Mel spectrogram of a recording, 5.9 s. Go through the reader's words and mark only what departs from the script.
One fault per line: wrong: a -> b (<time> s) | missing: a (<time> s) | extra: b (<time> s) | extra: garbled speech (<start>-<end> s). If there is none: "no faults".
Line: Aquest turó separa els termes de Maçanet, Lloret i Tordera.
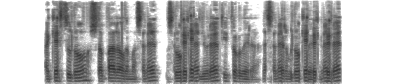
missing: els termes (1.8 s)
extra: garbled speech (2.5-3.0 s)
extra: garbled speech (3.9-5.1 s)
